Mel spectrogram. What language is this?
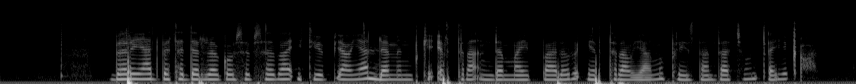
Amharic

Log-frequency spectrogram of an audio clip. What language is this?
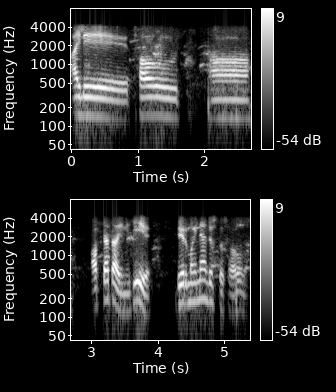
Nepali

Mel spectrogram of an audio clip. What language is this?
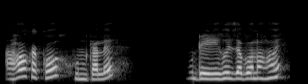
Assamese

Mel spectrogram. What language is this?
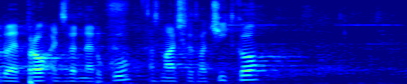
Czech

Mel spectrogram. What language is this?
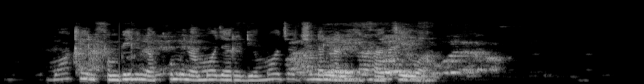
Swahili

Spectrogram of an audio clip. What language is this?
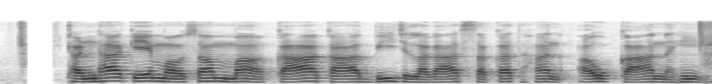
Chhattisgarhi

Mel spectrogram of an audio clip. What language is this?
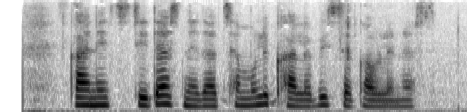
Georgian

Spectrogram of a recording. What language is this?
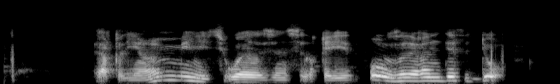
Kabyle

